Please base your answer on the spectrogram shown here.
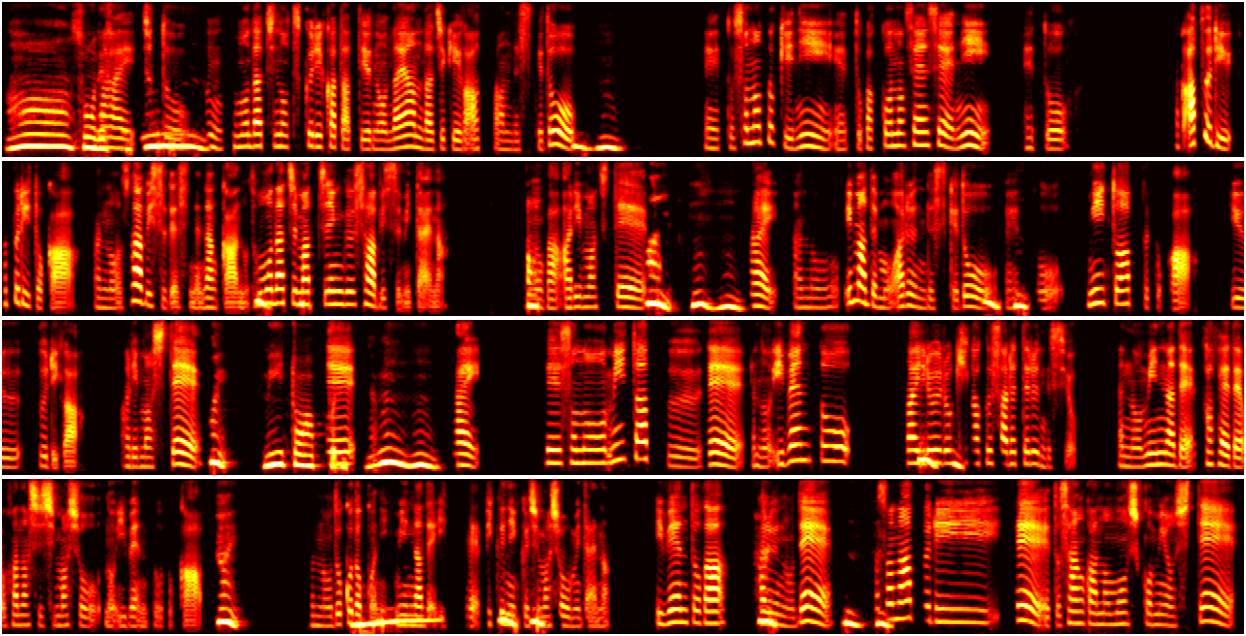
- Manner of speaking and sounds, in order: none
- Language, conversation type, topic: Japanese, podcast, 新しい街で友達を作るには、どうすればいいですか？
